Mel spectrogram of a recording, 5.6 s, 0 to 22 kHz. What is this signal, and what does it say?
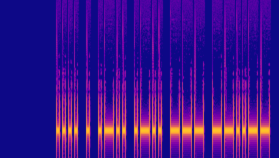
Morse code, heard as a keyed tone, about 20 wpm, 700 Hz. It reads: HELLO,
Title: Sentences from Top 1100 Words 20wpm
